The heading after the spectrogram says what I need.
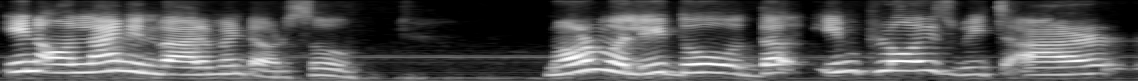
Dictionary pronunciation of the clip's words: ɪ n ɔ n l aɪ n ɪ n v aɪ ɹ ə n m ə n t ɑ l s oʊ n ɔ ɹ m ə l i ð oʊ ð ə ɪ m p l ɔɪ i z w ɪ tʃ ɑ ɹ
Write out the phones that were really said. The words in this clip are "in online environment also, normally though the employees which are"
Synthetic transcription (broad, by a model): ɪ n ɔ n l aɪ n ɪ n v aɪ ɹ ə n m ə n t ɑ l s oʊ n ɔ ɹ m ə l i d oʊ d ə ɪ m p l ɔɪ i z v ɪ tʃ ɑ ɹ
